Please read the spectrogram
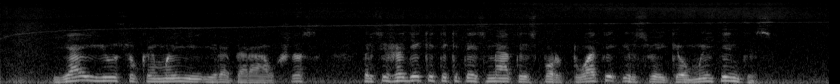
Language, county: Lithuanian, Kaunas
